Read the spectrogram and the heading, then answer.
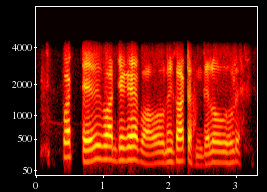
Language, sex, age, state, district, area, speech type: Dogri, male, 18-30, Jammu and Kashmir, Udhampur, rural, conversation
